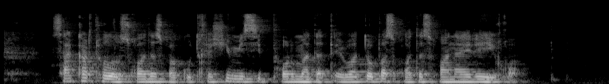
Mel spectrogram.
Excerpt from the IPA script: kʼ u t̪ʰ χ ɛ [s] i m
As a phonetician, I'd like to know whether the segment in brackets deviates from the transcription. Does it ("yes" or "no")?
yes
